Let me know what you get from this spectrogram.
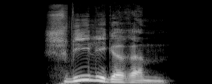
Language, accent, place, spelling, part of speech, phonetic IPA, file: German, Germany, Berlin, schwieligerem, adjective, [ˈʃviːlɪɡəʁəm], De-schwieligerem.ogg
- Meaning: strong dative masculine/neuter singular comparative degree of schwielig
